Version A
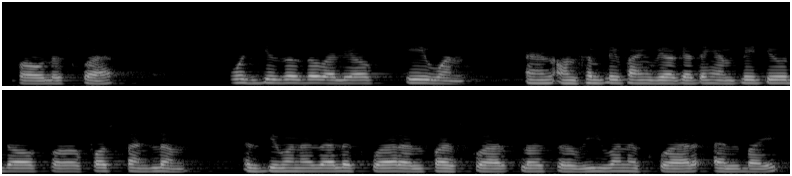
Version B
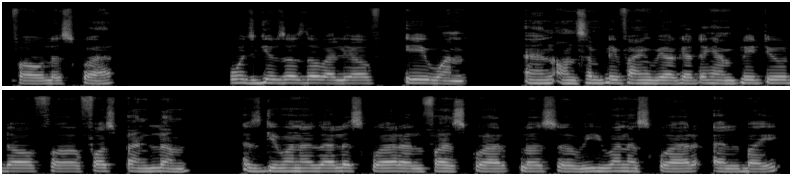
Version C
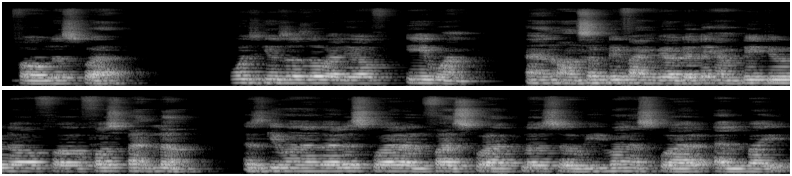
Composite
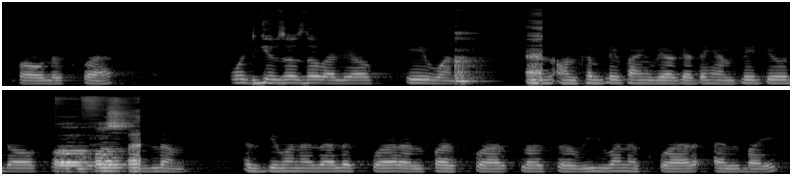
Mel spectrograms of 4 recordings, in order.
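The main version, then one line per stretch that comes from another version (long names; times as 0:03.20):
A
0:02.51–0:03.15: punch in from B
0:04.53–0:05.40: punch in from C
0:08.41–0:09.26: punch in from C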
